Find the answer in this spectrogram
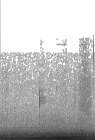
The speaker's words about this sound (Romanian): Acum suntem în modul sport și ăsta este cel mai fake zgomot de motor sport pe care l-am auzit. Ia. Nu înțeleg de ce fac producătorii chestia asta.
